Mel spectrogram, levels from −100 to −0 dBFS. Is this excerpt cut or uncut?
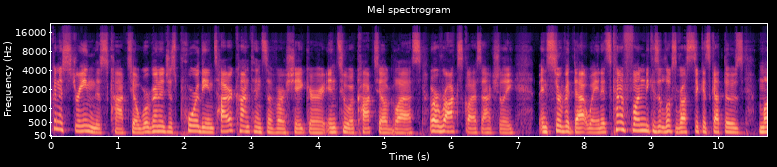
cut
